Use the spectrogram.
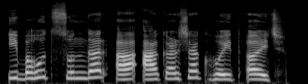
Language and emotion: Maithili, neutral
